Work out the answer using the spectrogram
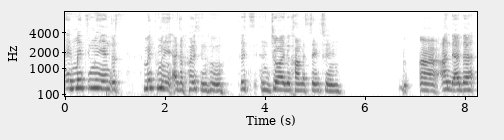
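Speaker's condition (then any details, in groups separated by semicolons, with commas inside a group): Cerebral palsy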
